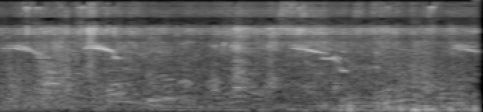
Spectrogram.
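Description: Roosters and chickens at the Edirnekapı poultry market in Istanbul, with a few high, short calls and soft clucking over a close, steady market murmur and occasional low handling noises.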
